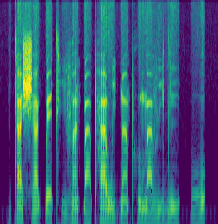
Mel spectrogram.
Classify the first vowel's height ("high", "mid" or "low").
low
